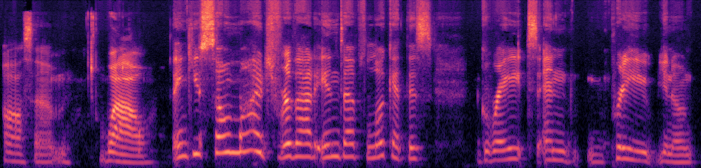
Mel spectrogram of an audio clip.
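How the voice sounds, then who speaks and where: A woman's voice: a little high, sing-song, slow pace, fairly bright tone. A woman hosting a history talk in a casual, effusive, enthusiastic conversational way. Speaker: host.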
